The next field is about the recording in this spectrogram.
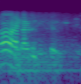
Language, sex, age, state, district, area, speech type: Telugu, female, 30-45, Telangana, Ranga Reddy, rural, conversation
